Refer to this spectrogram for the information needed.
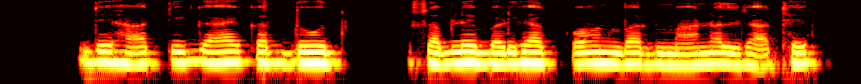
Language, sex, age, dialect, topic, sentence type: Chhattisgarhi, male, 25-30, Northern/Bhandar, agriculture, question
